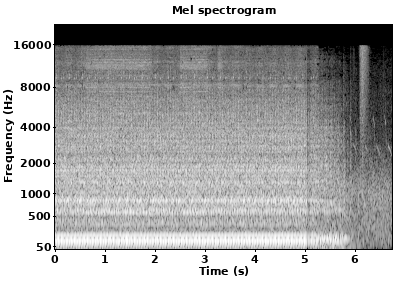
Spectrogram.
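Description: A tractor engine idles with a steady hum.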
